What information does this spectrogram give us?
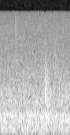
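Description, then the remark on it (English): Faint, soft clock ticks, a couple of light clicks spaced evenly apart, set against a steady hiss of quiet room noise with no one talking. “And just come aware of the sounds around you, the wind, the clock ticking, and you may open your eyes.”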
